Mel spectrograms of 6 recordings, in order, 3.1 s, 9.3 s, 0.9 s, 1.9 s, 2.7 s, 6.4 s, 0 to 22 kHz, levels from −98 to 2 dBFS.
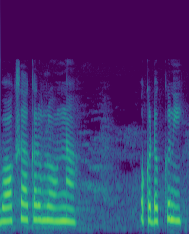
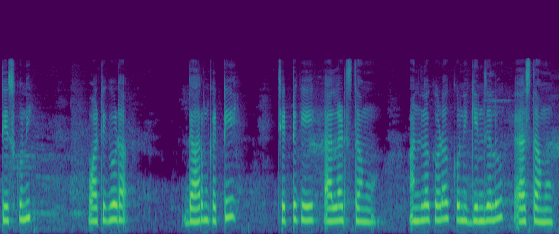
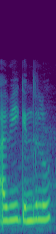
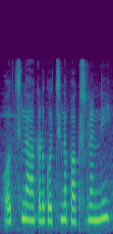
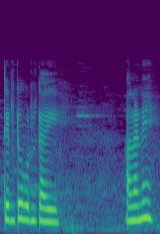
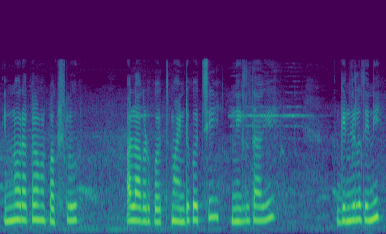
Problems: background conversations at intervals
